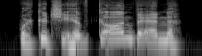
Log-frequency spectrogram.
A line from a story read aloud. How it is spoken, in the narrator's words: his mom screeched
